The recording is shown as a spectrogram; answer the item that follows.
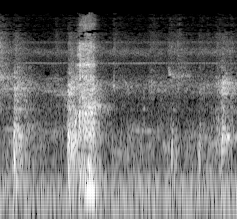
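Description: Red junglefowl rooster foraging in dry leaf litter: one short rustle a little under a second in, with no crowing.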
